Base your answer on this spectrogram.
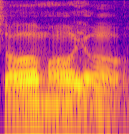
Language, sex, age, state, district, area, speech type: Odia, male, 18-30, Odisha, Boudh, rural, read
